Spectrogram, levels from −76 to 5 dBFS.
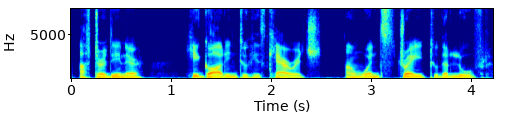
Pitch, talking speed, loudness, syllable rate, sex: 95 Hz, 185 wpm, -18 LUFS, 5.4 syllables/s, male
